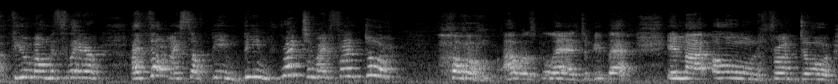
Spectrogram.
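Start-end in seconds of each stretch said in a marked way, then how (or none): none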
